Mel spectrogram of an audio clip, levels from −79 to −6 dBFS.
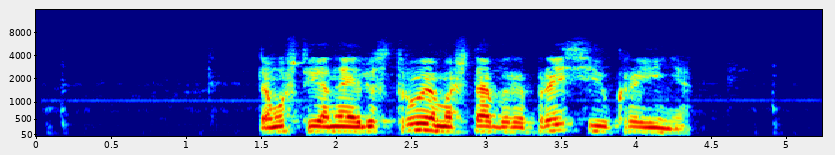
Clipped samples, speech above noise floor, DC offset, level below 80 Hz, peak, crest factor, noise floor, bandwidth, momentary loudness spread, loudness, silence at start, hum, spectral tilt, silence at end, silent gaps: under 0.1%; 52 dB; under 0.1%; -64 dBFS; 0 dBFS; 16 dB; -66 dBFS; 5.8 kHz; 7 LU; -15 LUFS; 1.5 s; none; -8.5 dB/octave; 0.9 s; none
